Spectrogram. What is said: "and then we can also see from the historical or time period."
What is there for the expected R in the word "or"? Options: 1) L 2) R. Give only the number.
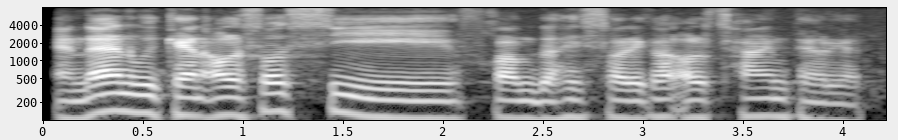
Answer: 1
